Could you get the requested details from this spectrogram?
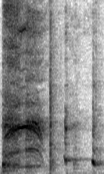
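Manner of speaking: high, loud cackle trailing off; real burst of laughter. Real, not acted. Vlogger amused by her own imitation, bursting out laughing. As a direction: crack up helplessly.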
